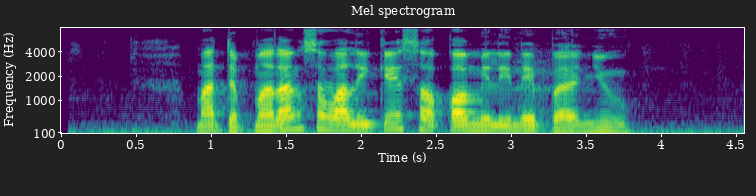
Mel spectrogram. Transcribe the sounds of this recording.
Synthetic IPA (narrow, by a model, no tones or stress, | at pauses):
maɖ̥ə̤p̚maɾaŋsəwalikesɔkɔmilineb̥ä̤ɲu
